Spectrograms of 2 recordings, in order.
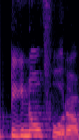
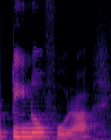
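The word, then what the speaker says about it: Ctenophora: आती है उसे हम टीनो फोरा बोलते हैं यहां पे भी सी साइलेंट होता है तो टीनो फोरा इन्हें सी वॉलनेट या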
